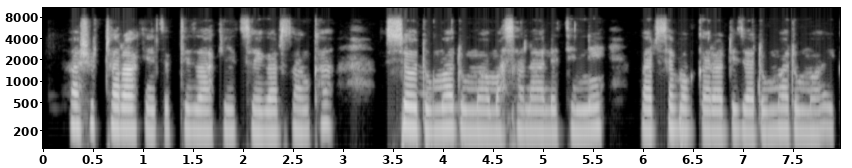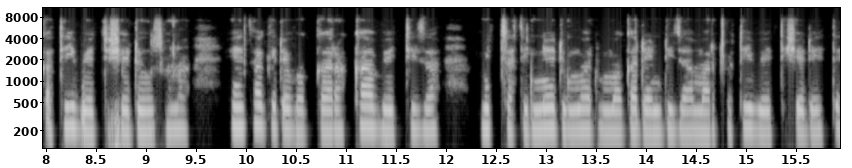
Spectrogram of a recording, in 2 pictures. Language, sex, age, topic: Gamo, male, 18-24, government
